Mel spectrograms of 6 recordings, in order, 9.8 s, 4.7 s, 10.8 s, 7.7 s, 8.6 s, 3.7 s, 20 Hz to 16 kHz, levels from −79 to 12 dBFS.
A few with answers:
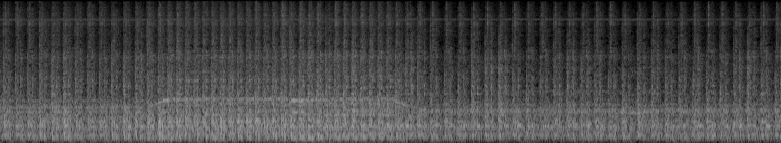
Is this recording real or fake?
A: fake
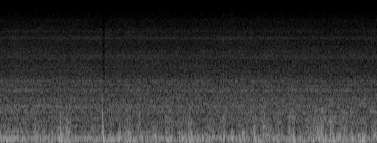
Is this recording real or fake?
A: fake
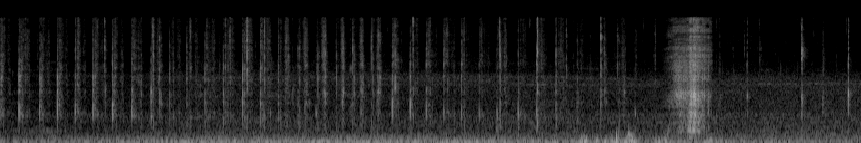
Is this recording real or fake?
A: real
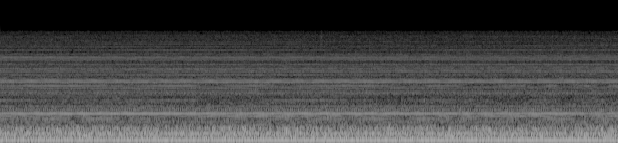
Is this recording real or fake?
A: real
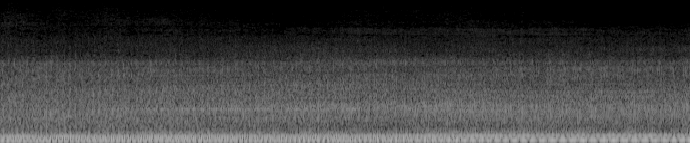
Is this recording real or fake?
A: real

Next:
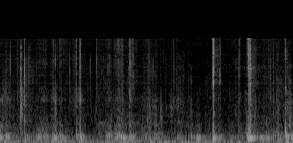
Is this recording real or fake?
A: fake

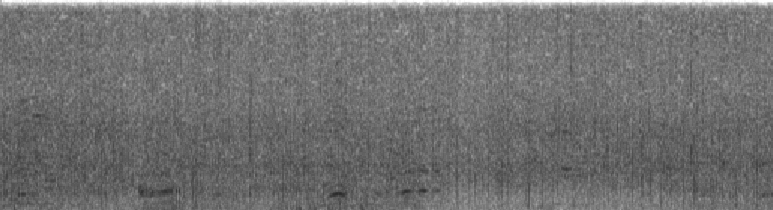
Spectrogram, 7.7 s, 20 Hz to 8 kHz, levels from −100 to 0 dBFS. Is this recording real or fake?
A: real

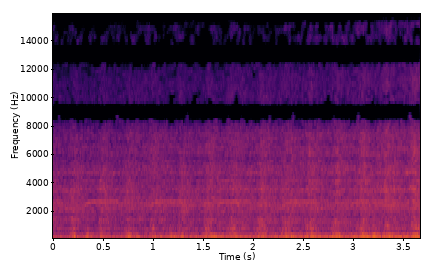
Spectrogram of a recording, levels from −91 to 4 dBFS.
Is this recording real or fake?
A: fake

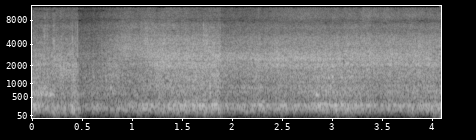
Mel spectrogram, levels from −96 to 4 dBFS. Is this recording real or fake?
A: real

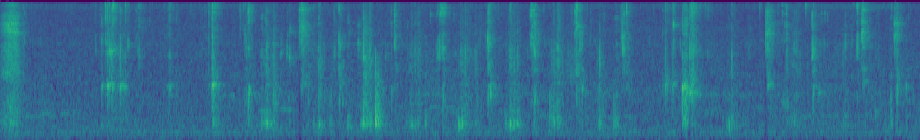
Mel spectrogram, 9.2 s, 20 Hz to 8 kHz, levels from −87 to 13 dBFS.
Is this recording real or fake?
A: real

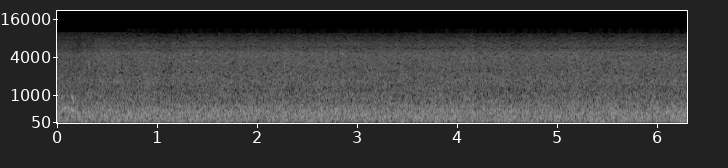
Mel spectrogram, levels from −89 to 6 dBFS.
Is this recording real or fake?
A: real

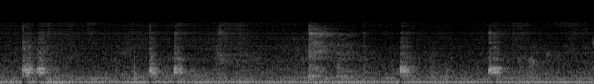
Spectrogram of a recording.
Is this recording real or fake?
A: fake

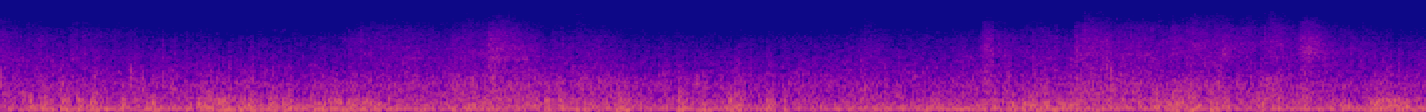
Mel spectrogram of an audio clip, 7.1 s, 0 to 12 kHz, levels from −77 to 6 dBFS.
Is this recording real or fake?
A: real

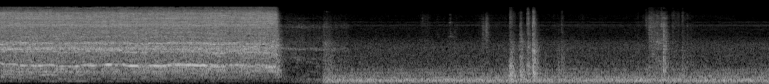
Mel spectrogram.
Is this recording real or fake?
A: real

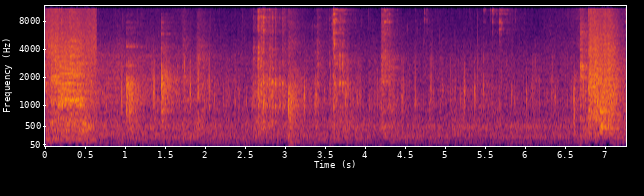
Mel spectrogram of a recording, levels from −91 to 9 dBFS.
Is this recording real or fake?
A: real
